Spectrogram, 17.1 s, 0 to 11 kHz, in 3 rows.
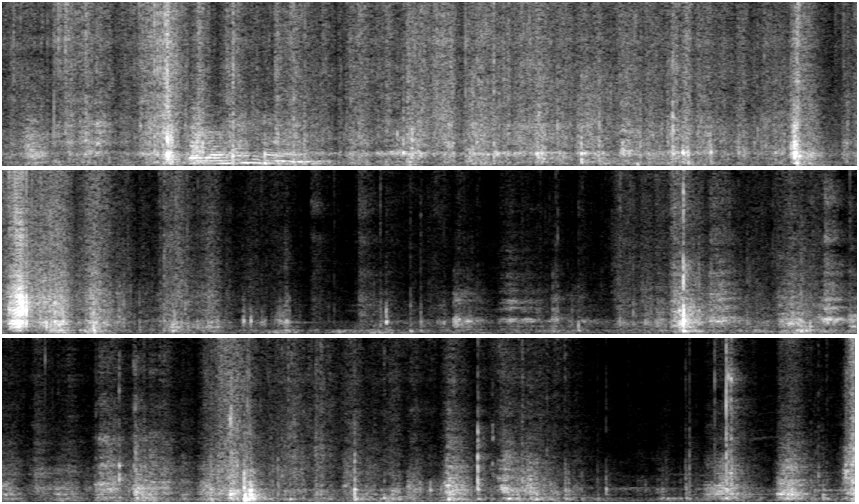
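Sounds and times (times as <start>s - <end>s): packaging rustling: 0.0s - 8.7s, 9.4s - 11.2s, 12.6s - 15.4s.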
